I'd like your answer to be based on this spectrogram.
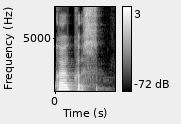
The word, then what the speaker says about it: caucus: Uno se llama las primarias y otro se llama Caucasus o Caucus, que se escribe C-A-U-C-U-S, que lo vamos a traducir o lo voy a manejar ahorita como juntas electorales.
